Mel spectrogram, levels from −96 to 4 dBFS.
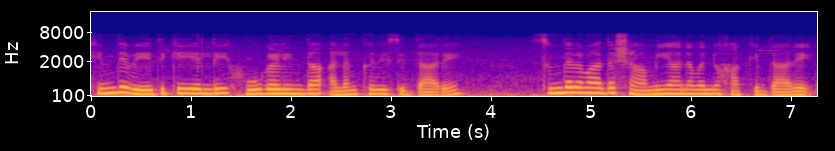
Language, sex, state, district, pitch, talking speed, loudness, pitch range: Kannada, female, Karnataka, Bellary, 190 Hz, 60 wpm, -14 LUFS, 155-210 Hz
